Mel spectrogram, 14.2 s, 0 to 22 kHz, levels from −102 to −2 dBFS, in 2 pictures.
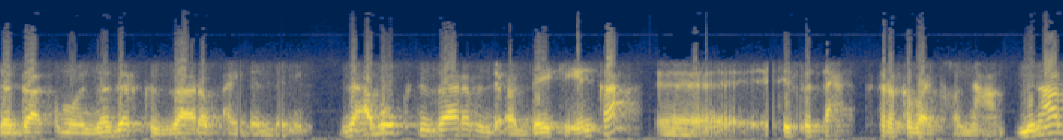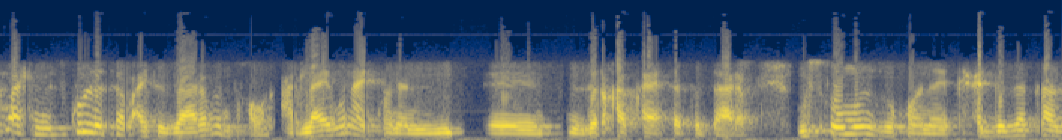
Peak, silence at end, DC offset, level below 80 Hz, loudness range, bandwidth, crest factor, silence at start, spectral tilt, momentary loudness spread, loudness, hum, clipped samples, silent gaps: -2 dBFS; 0 s; under 0.1%; -50 dBFS; 2 LU; 9.2 kHz; 12 dB; 0 s; -7 dB/octave; 9 LU; -15 LUFS; none; under 0.1%; none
